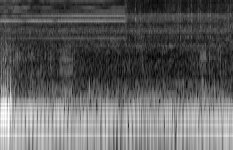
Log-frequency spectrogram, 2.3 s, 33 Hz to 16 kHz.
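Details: Sea Ray 19 boat with the key on and engine off: a faint, constant low hum comes from the speakers. The boat also has a strange speaker noise with the engine running; speaker hum.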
